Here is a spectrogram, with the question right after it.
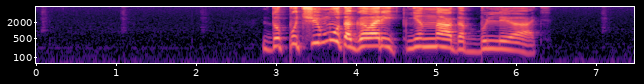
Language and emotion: Russian, angry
